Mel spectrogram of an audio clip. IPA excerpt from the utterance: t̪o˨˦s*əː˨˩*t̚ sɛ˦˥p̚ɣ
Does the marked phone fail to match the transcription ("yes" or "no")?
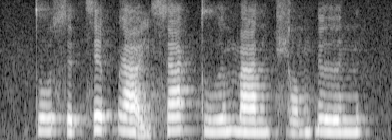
yes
